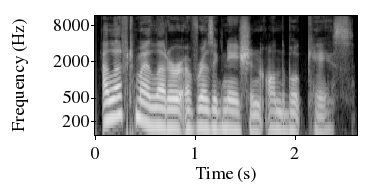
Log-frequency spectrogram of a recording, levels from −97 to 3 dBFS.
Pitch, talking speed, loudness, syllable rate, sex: 165 Hz, 205 wpm, -17 LUFS, 6.1 syllables/s, female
